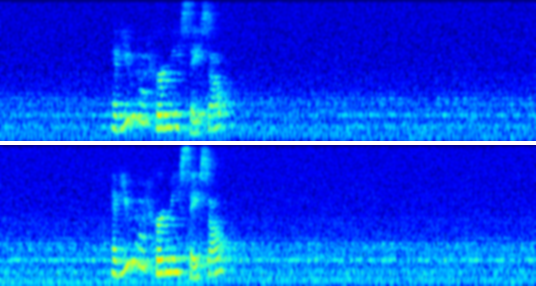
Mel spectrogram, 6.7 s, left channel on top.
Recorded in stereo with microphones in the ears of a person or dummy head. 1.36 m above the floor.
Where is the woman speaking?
40° right (ahead or behind), 1.0 m.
